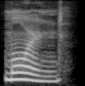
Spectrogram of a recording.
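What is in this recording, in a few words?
"mourned", American English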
